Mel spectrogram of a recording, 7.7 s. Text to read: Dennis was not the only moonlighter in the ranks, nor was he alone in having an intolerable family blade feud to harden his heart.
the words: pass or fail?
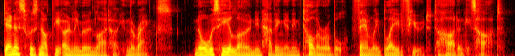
pass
